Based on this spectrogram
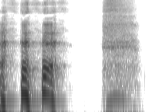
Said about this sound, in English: You've said the word yawning so much that I'm now yawning. You fucking cunt. You just made me yawn.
